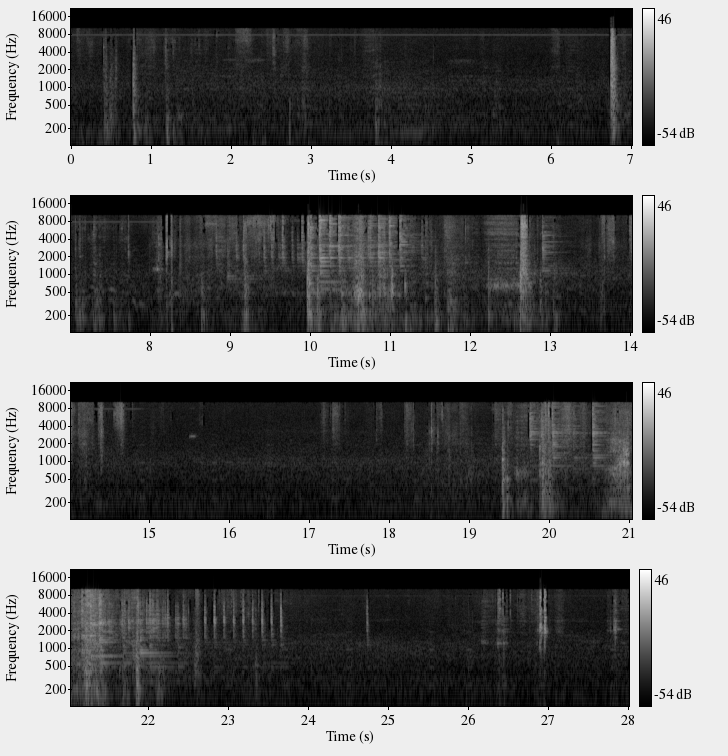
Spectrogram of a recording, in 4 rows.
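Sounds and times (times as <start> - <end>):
metallic rattling and clinking: 8.4 - 13.2, 19.4 - 23.9
wall clock knocks and clicks: 19.4 - 23.8.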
